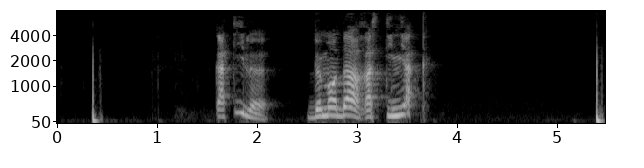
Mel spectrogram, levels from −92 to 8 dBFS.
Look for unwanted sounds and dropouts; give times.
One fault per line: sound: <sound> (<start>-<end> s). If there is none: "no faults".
no faults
